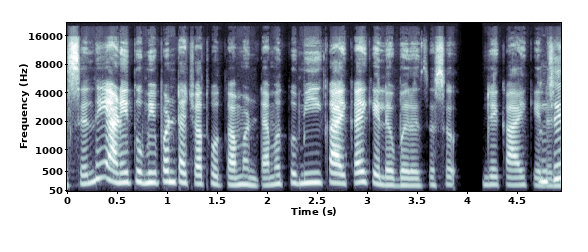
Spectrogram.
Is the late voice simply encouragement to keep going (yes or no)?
no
